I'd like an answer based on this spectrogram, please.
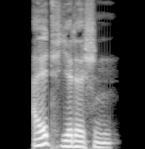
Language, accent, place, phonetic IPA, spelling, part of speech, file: German, Germany, Berlin, [ˈaltˌjɪdɪʃn̩], altjiddischen, adjective, De-altjiddischen.ogg
- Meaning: inflection of altjiddisch: 1. strong genitive masculine/neuter singular 2. weak/mixed genitive/dative all-gender singular 3. strong/weak/mixed accusative masculine singular 4. strong dative plural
